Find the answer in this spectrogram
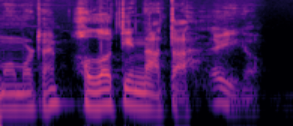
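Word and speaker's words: Ngata: Can you pronounce that last name one more time? Haloti Nata.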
